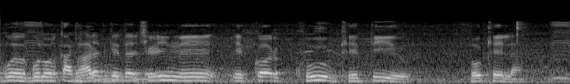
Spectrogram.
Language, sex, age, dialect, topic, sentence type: Bhojpuri, male, <18, Northern, agriculture, statement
